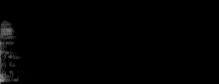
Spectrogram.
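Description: A man's word trailing off, then near silence with a faint breath about halfway through.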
